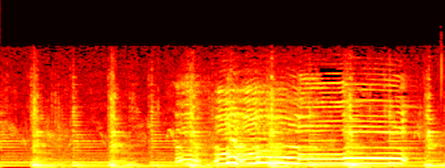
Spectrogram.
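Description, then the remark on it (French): A rooster crows once in a long, wavering call, layered over a steady, rhythmic musical backing with regular plucked beats and no talking. “Monsieur coq, dès le matin, quand le jour se lève, il réveille ses voisins, il n'a plus sommeil. Cocorico, cocorico, allez, levez-vous.”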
